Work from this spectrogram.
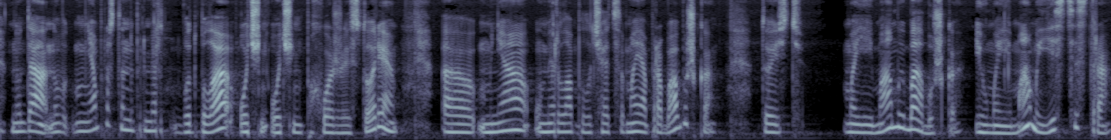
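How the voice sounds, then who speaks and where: Ordinary pitch variation in a woman's dark, mellow voice. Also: medium pitch for a woman, moderate pace. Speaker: podcast host. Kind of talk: casual chat.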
